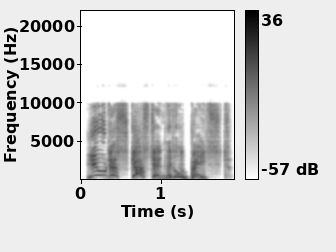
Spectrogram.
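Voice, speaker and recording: A man's voice: very high voice, very animated, a little slow, pushed and bright, no echo, studio quality, voice pushed up, heavily acted. A man voicing a horrible, cruel aunt in a storybook, scornfully spitting out insults. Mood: scornful, disgusted. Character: horrible cruel aunts scolding, shrill nasty women.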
